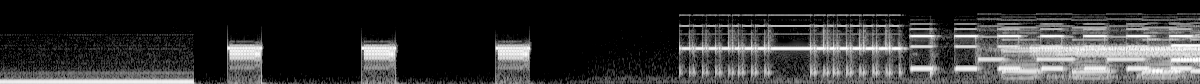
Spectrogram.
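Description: NOAA Weather Radio closing out its required weekly test: a steady low hum, then three short SAME digital data bursts (the end-of-message code) about a second and a half apart. About two-thirds of the way in, music starts and grows louder.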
